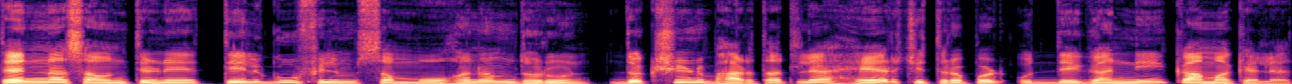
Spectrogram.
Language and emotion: Goan Konkani, neutral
